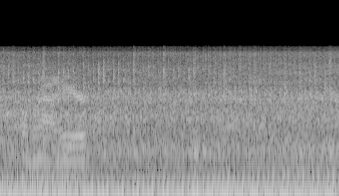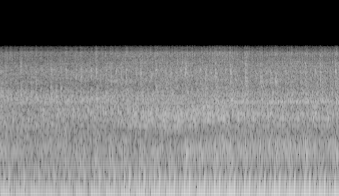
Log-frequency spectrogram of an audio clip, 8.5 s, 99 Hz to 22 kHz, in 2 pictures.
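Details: Ford 335 industrial tractor diesel, first start after in-frame rebuild with injectors just bled and no cooling system fitted, run briefly. A steady, even idle with a low regular beat, good oil pressure, no blow-by, clunks or knocks.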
